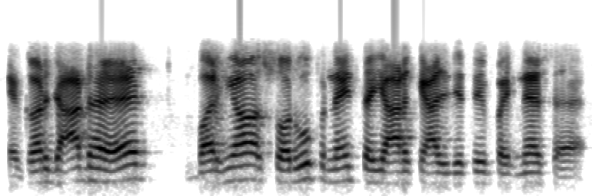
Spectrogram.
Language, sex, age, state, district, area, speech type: Maithili, male, 60+, Bihar, Saharsa, rural, conversation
